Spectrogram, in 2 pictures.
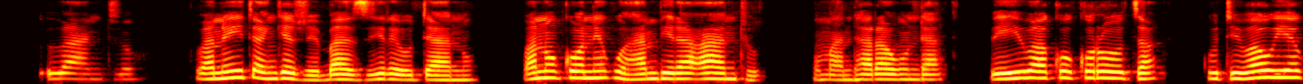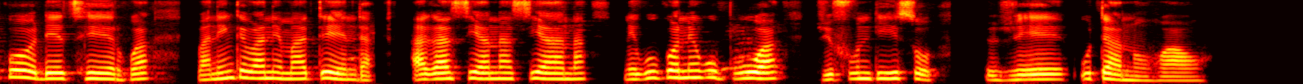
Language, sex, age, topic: Ndau, male, 18-24, health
